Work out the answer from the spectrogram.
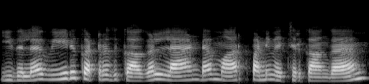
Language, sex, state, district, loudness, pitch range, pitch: Tamil, female, Tamil Nadu, Nilgiris, -15 LUFS, 190-225 Hz, 205 Hz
